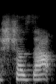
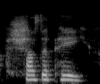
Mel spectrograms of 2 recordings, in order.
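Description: First: "Shazap" run together as one word with no break; wrong pronunciation. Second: "Shazza P." as two parts, Shazza then a clear separate P; correct pronunciation. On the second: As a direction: say "Shazza P." and set the P apart. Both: Shown as a demonstration. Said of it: "Everyone says it dead wrong".

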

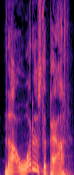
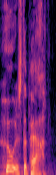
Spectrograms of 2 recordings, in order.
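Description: First: "what" lightly stressed, set against "who". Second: "who" stressed, set against "what". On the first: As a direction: lean on "what" as the wrong question. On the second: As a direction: lean on "who" as the right question. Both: Shown as a demonstration.

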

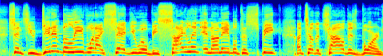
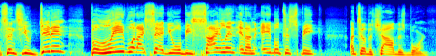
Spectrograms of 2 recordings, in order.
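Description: First: Said in the usual way. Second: "didn't" hit hard, slower and louder, each word weighed; emphatic slow rebuke. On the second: Shown as a demonstration. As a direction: lean on "didn't" and slow the whole sentence down. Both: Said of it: "So I wanna make sure we get it".

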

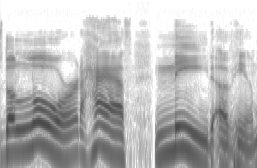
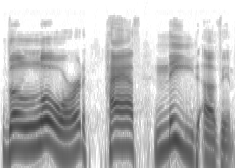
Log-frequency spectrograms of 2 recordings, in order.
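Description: First: Very slow, each word weighed; slow solemn reading. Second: Chanted, very slow, words drawn out; chanted, lead the room in saying it slowly; slow congregational chant. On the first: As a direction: read it slowly like scripture. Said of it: "underline those six little words". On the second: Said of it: "Would you say that with me". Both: Shown as a demonstration.

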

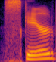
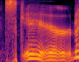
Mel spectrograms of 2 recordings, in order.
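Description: First: Said in the usual way. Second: "scared" said lower and drawn out, eerie; weird device voice. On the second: Retold or imitated. Ghost device saying "scared", eerie low imitation. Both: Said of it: "like, really weird".

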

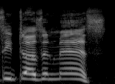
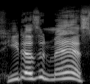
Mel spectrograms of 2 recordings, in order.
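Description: First: Higher, softer, very slow knowing call; higher softer very slow mock commentator. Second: Much higher and louder confident call; higher louder mock commentator. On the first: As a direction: drag it out softly, smug. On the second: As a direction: belt it like a cocky commentator. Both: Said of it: "But it was hilarious".

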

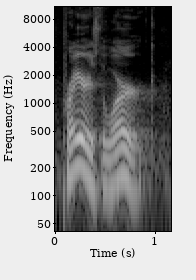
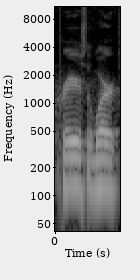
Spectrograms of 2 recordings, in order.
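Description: First: A loud preacher's punch on "Prayer"; stress on prayer. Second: Said in the usual way. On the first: Real, not acted.

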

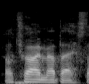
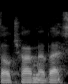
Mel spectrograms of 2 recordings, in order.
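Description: First: Said in the usual way. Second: A hint of sultry, hoarse and low; low, husky try at sexy. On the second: Shown as a demonstration. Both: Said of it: "we'll keep you sexy".

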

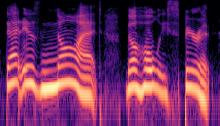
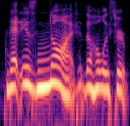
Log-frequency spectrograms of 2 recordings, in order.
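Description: First: Slow, every word weighted; slow deliberate "That is not the Holy Spirit"; slow emphatic. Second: Louder, punching "not"; louder repeat stressing "not"; louder insistent. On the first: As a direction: lay it down word by word. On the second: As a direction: hammer the word "not". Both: Real, not acted. Preaching against false revival.

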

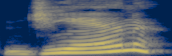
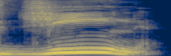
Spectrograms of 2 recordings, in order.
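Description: First: Jeanne said as zhee-ANN, unsure rising; trying Jeanne as zhee-ANN, questioning; wrong guess at the name. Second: Jean said slowly as plain JEEN; Jean, settled as JEEN, slow and sure; corrected name. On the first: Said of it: "how do you spell this". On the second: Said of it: "Jean is pronounced". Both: Shown as a demonstration.

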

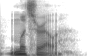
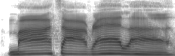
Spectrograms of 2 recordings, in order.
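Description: First: Mozzarella said quickly as muts-uh-RELL-uh; normal pronunciation. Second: Put-on very slow, overblown Italian accent, MAA-TSAA-REL-LAA; douchey Italian accent. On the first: Shown as a demonstration. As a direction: say mozzarella simply, with short American vowels. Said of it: "Say mozzarella". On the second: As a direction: ham up the Italian, stretching every vowel. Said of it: "does that sound like the way people say it".

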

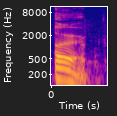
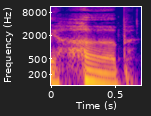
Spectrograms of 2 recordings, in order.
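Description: First: HERB as erb; dropped h in "herb"; American, silent H. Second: HERB with the h sounded; British "herb", breathed h. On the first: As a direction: say "herb" without the h. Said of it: "don't pronounce the H sound". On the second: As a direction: say "herb" as hurb, no r. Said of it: "with an H sound". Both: Shown as a demonstration.

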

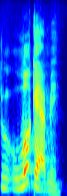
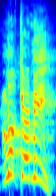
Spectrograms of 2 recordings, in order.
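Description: First: Low-pitched sarcastic remark; understated, incredulous jab. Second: High-pitched indignant outburst; acted angry command; angry, arrogant. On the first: Acted. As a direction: point out the obvious with mild sarcasm. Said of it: "maybe that's the sarcastic tone". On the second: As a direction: demand it with hateful scorn. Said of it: "maybe there was an angry tone".

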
